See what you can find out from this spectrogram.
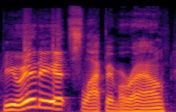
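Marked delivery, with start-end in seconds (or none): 0.0-0.7 louder and higher mock insult; a touch of mock fury; mock angry yell. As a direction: snap it at the servant, half-acted. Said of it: "be like".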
